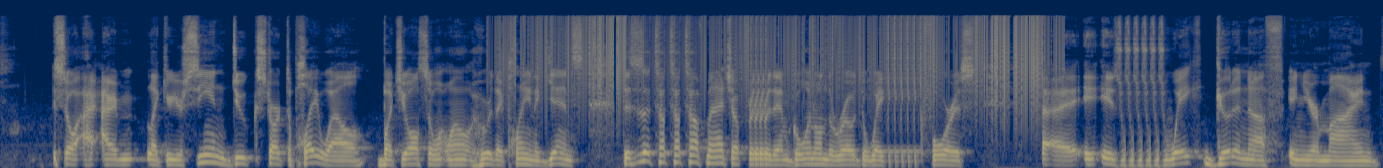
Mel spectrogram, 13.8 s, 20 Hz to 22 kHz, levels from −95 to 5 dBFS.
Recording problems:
squashed, flat; somewhat
crackling; loud; from 5 to 11 s; 5 dB below the speech
audio stuttering; 4 times, first at 6.5 s

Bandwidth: 14.5 kHz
